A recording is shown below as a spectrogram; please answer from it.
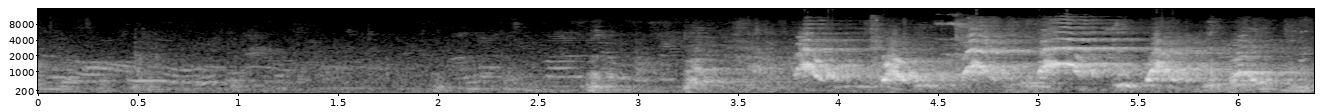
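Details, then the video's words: Common chimpanzees frolicking together at Maruyama Zoo, August 2010, calling happily: quiet low murmurs at first, then from midway a series of loud, harsh, rising cries in quick bursts. "チンパンジーの鳴き声 Common Chimpanzee vocal"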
